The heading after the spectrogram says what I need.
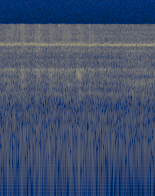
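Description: Faint steady hiss with a thin high whistle, no rhythm at all; leftover noise on the receiver audio output, source not yet traced.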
